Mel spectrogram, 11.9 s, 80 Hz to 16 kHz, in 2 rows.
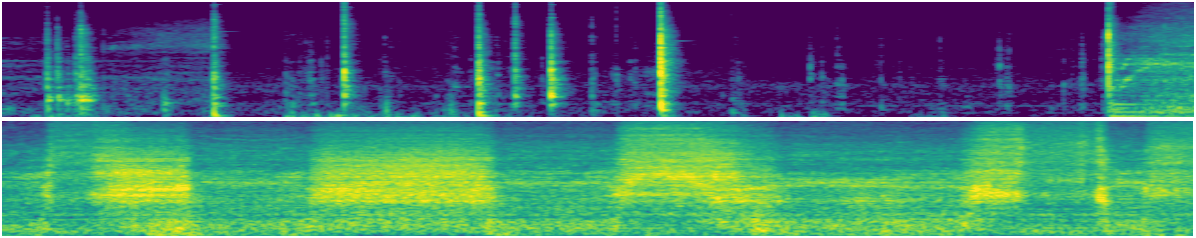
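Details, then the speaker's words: Vintage Hoover 419 cylinder vacuum cleaner on its first power-up before de-suppressing starts into a steady, even rushing whoosh with no rattle or labouring; suction is good and it needs little work. "there's really no bad suction on it at all this isn't going to need much to do into it"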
